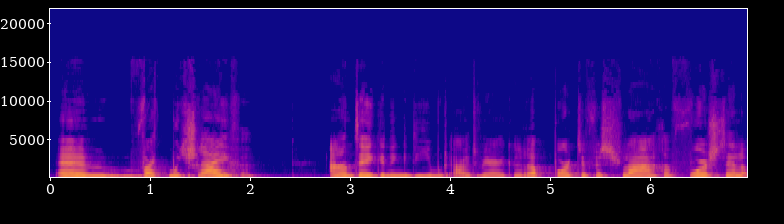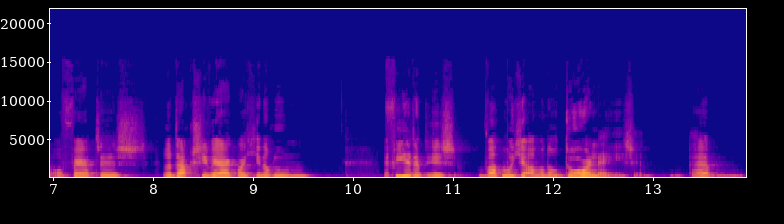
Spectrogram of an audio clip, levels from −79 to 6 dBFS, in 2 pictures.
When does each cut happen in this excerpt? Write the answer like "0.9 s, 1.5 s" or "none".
1.4 s, 8.0 s, 9.2 s, 10.3 s, 10.7 s

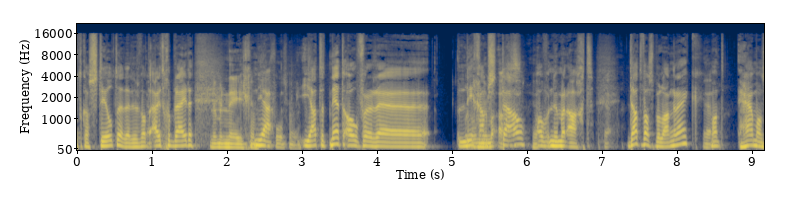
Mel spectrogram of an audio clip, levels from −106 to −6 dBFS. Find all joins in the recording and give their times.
none

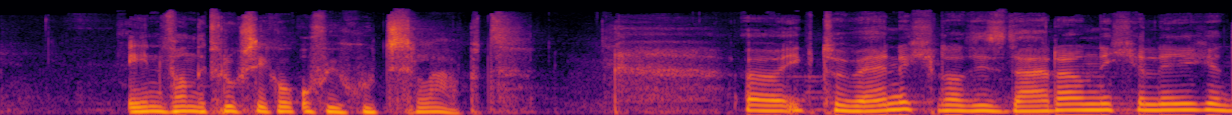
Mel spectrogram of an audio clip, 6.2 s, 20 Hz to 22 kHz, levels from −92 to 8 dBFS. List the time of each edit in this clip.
1.0 s, 1.5 s, 4.0 s, 4.7 s

